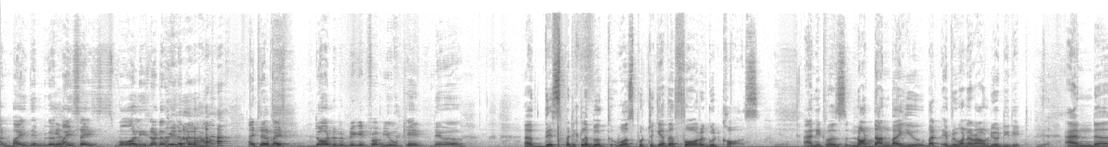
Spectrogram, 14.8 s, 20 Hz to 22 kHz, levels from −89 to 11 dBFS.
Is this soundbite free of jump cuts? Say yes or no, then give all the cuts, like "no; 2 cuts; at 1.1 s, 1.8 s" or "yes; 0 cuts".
yes; 0 cuts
